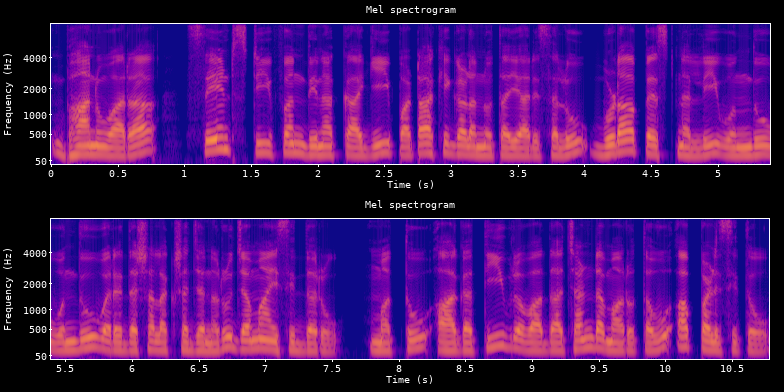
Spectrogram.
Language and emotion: Kannada, neutral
